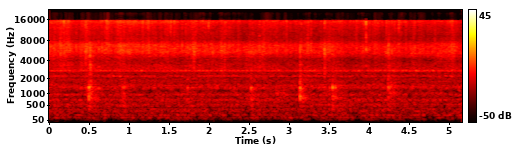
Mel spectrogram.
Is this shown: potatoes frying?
yes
